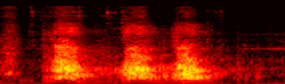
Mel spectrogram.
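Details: A Rottweiler gives three deep, rough barks in quick succession at a remote-control car.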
